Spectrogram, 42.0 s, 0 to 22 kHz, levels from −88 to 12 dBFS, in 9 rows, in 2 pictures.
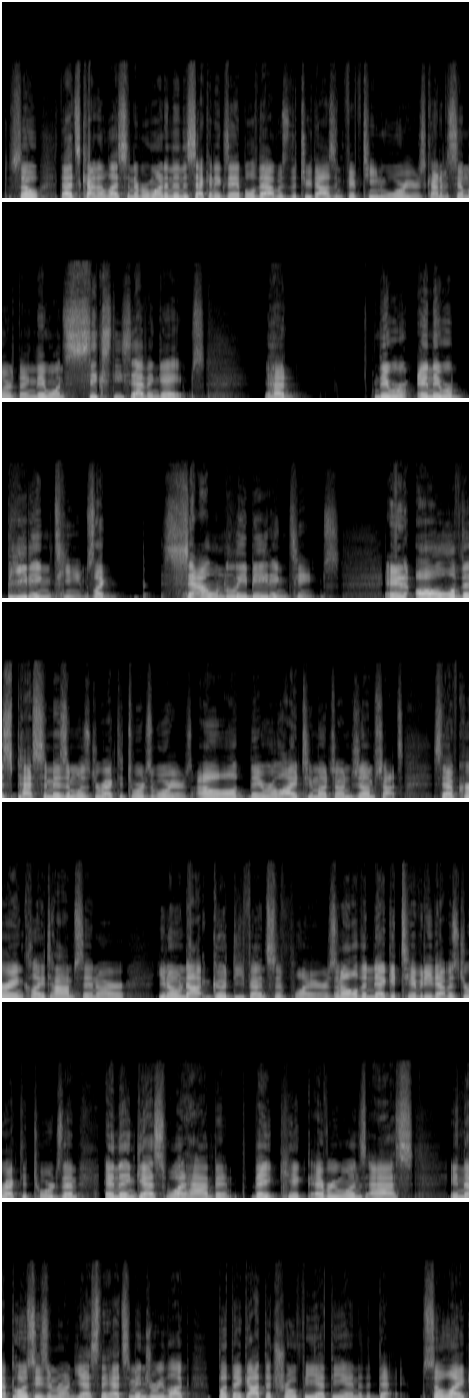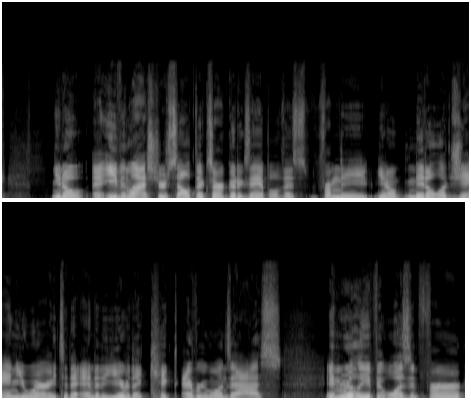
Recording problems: none

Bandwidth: 15 kHz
